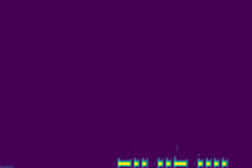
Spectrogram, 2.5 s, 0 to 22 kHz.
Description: Morse code, heard as a keyed tone, about 32 wpm, 700 Hz. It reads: DUH
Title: USA Call Sign Postfixes - 3 Letters 30wpm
